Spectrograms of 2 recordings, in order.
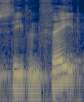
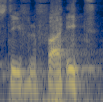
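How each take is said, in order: First: The surname sounds like the word 'fate'. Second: The surname sounds like the word 'fight'. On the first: The speaker calls it wrong. "I mispronounce his name Stephen Fate" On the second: The speaker calls it right. "His preferred pronunciation is Stephen Feit"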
